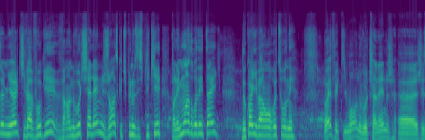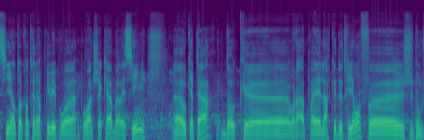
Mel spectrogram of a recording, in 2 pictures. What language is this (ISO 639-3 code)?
fra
